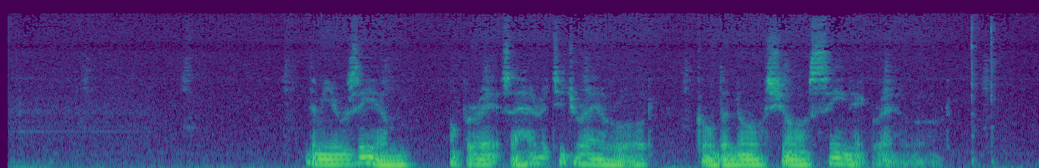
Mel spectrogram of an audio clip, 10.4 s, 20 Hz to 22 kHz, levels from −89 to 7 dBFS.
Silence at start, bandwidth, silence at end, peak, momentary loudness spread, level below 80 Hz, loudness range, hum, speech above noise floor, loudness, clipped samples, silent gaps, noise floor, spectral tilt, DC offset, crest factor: 0.15 s; 16.5 kHz; 0.45 s; -6 dBFS; 20 LU; -30 dBFS; 3 LU; none; 31 dB; -22 LUFS; under 0.1%; none; -51 dBFS; -6 dB/octave; under 0.1%; 16 dB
